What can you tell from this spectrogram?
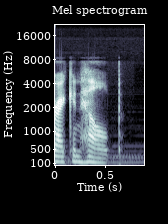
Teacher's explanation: In a neutral sentence, can may be weak while help is strong. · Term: weak form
